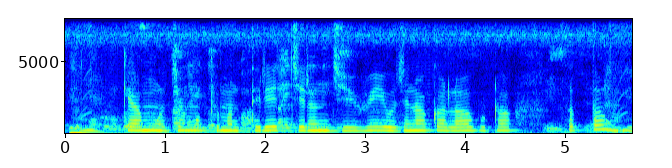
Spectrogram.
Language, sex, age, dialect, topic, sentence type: Hindi, female, 18-24, Marwari Dhudhari, banking, question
